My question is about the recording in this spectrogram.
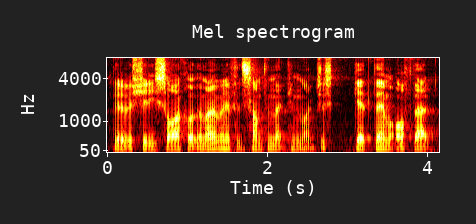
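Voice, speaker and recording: A man with a creaky voice, hosting a podcast as a laid-back, sweary, blokey casual chat. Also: lowish voice, level tone, quick pace. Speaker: podcast host.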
